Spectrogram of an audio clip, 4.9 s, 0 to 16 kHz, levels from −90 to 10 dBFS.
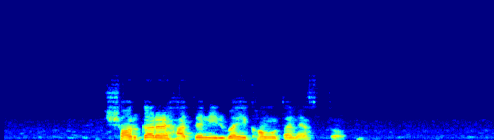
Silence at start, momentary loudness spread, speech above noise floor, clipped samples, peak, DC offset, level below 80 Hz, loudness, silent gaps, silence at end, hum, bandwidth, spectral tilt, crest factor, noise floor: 1.1 s; 19 LU; 51 dB; under 0.1%; -2 dBFS; under 0.1%; -62 dBFS; -17 LUFS; none; 1.5 s; none; 5.8 kHz; -11 dB/octave; 18 dB; -68 dBFS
